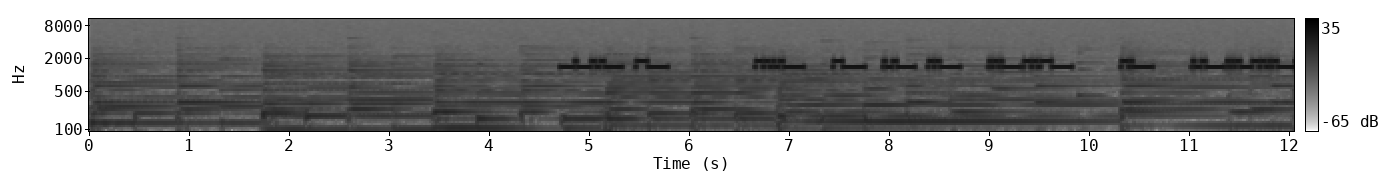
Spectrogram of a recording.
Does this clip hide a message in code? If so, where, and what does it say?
Yes: TTY/TDD text telephone tones (45.45 baud Baudot) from 4.7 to 12.1 s, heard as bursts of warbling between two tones, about 400 Hz shift, 1600 Hz centre. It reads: IT WOULD THUS …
